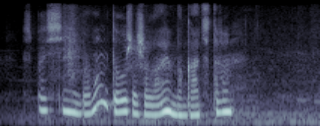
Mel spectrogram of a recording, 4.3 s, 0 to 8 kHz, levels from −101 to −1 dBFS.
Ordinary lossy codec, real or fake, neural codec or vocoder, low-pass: none; real; none; 7.2 kHz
